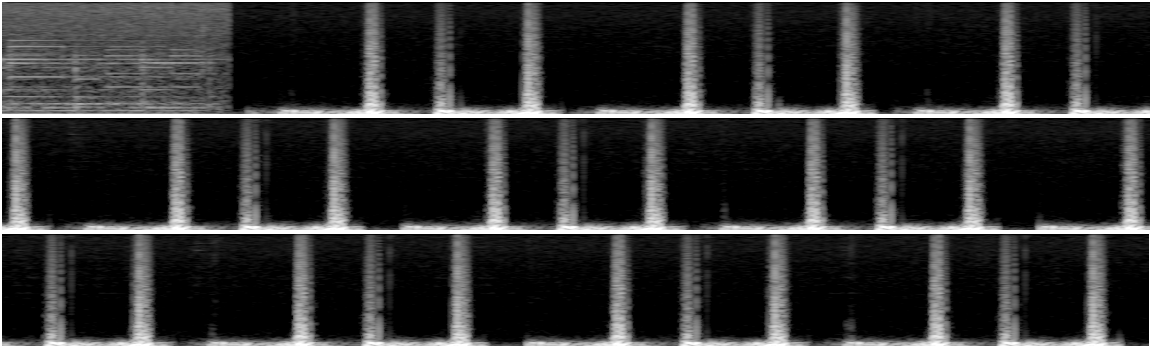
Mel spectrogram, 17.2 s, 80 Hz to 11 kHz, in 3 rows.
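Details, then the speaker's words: Sharp heart sounds about 76 a minute with a continuous low rumble between beats, a mid-diastolic murmur of mitral stenosis. "Por antonomasia, el soplo mesodiastólico o telediastólico típico es el originado por la estenosis mitral. Este soplo se ausculta mejor en el foco apical y en decúbito lateral izquierdo."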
